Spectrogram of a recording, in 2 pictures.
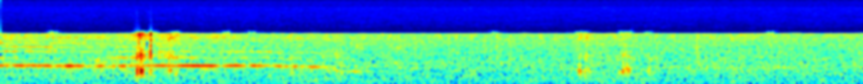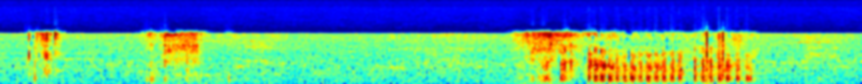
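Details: Male pet Pomeranian growling angrily because his favourite string is being taken away; a long quiet stretch with faint soft clicks, then a short, rough, harsh growl burst of about a second near the end.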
